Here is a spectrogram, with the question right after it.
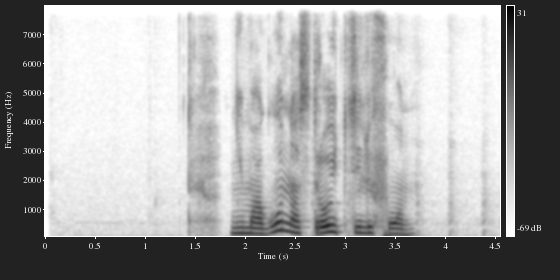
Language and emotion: Russian, neutral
